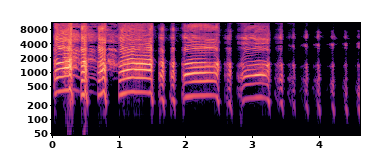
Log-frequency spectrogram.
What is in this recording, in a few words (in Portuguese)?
risada comica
